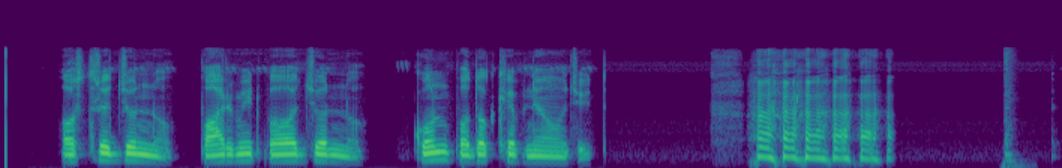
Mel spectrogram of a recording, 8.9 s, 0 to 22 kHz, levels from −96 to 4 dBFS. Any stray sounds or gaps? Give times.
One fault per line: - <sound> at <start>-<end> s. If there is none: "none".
- laugh at 5.9-7.5 s
- thud at 8.3-8.7 s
